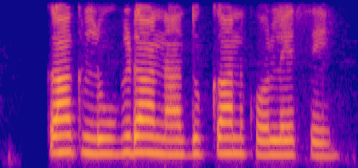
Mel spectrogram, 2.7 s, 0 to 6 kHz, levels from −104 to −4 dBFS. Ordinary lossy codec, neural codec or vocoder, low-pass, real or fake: Opus, 64 kbps; none; 5.4 kHz; real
